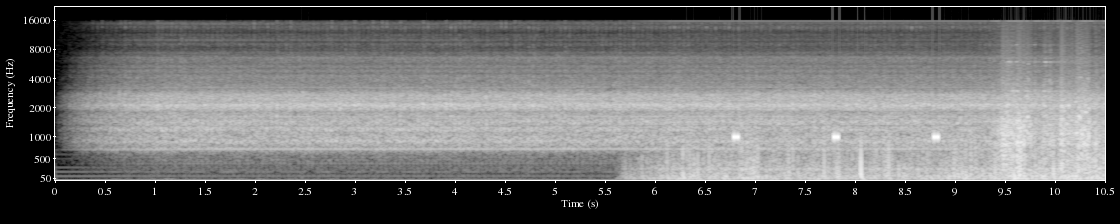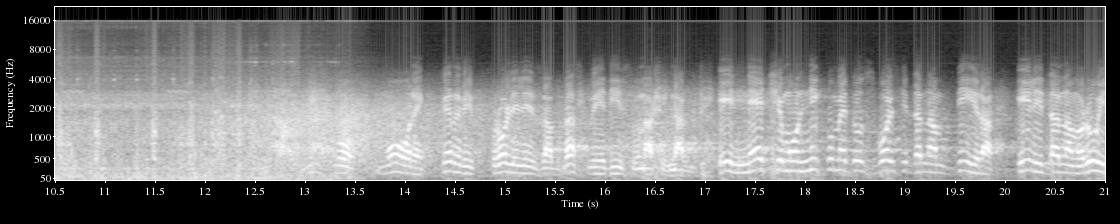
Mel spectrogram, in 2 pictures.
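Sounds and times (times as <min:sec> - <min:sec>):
crackle: 0:00.1 - 0:16.3
recording hiss: 0:05.7 - 0:21.0
low rumble: 0:06.7 - 0:17.0.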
